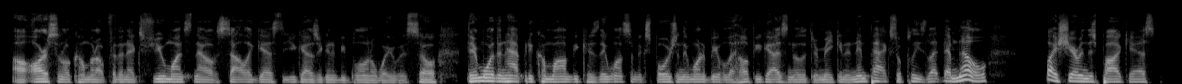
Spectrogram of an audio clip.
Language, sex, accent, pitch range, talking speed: English, male, American, 110-135 Hz, 310 wpm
